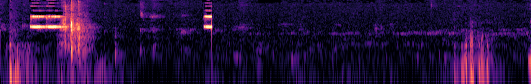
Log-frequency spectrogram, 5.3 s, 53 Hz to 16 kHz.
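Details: Beeps from an LS-X3 3D HIFU (high-intensity focused ultrasound) non-surgical face-lift and skin-tightening machine in professional mode, signalling its shots as the shot counter advances.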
